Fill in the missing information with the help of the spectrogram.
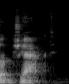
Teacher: When the stress or the accent is placed on the second syllable, the word object means to indicate dissatisfaction with a situation.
